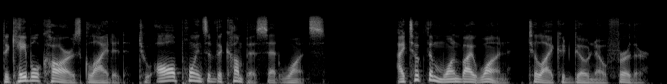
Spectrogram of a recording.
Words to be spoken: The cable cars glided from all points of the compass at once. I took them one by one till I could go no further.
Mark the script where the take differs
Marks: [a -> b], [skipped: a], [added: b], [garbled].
The cable cars glided [from -> to] all points of the compass at once. I took them one by one till I could go no further.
